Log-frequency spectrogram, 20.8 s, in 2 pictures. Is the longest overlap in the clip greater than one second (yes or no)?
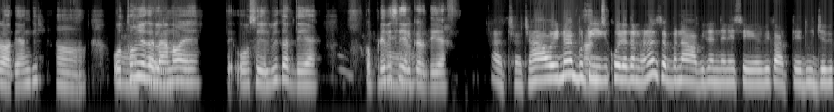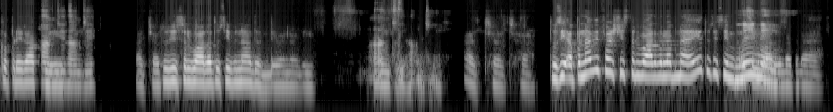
no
